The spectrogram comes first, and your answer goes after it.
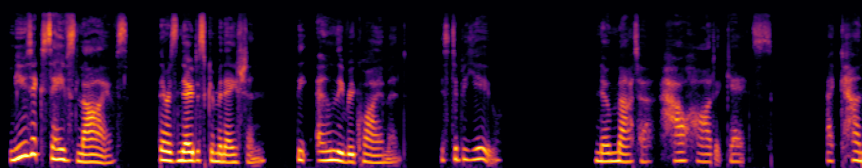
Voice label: British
